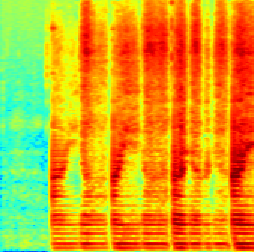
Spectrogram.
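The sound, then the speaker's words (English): A jaw harp twangs on a steady low drone, played by breathing through it in loud rhythmic pulses of about five strokes, its buzzy overtones sweeping up and down in a wah-like pattern. No talking. “It was always a jaw harp that people then mispronounced”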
